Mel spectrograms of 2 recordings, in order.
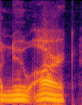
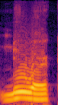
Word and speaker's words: Newark: the town of Newark nobody really pronounces it the way it we are right now new arc but Newark New Jersey uh was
